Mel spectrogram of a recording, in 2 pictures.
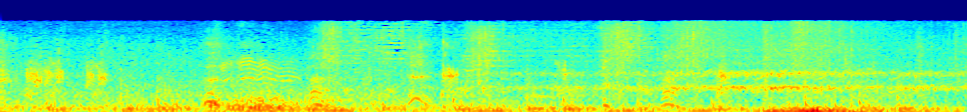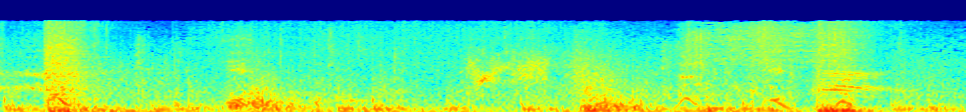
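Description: Creatures snarl and screech.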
